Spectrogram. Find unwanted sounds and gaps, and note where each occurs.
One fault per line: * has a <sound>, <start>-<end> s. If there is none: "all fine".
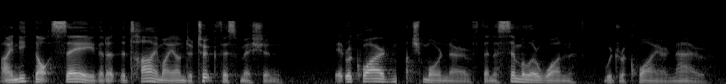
* has a dropout, 4.0-4.1 s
